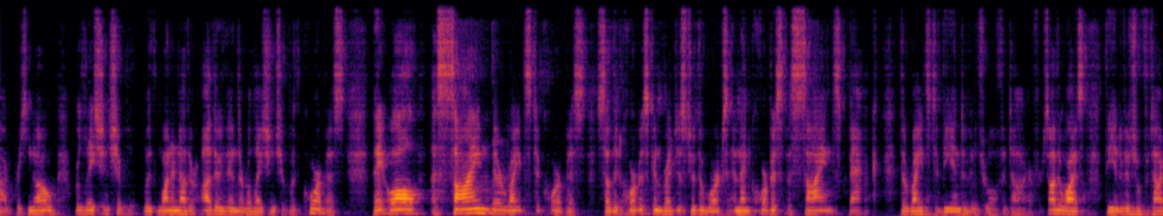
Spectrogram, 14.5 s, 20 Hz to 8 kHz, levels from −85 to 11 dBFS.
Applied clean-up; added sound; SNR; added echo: neural mask model DeepFilterNet 3.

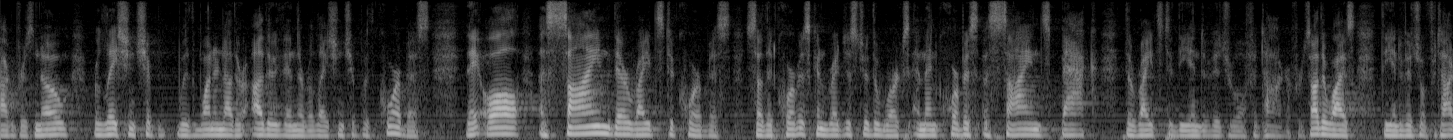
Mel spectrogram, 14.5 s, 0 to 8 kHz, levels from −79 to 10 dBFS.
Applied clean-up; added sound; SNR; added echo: none; none; none; none.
